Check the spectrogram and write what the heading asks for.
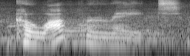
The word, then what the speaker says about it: cooperate: This comes from the verb to cooperate. Cooperate has 4 syllables. Also, it's stressed on the second syllable.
